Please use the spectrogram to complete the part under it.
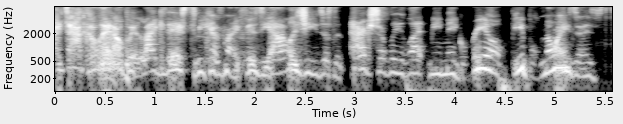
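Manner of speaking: put-on insect creature voice. Showing the bug people voice used in a game: bug people voice. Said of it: "the bug people voice over there".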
